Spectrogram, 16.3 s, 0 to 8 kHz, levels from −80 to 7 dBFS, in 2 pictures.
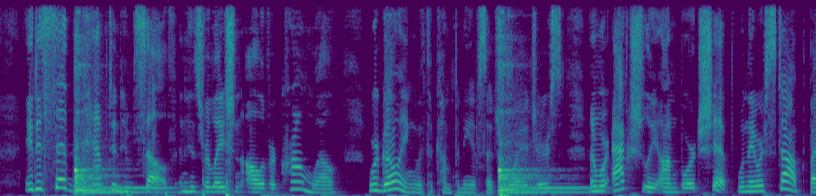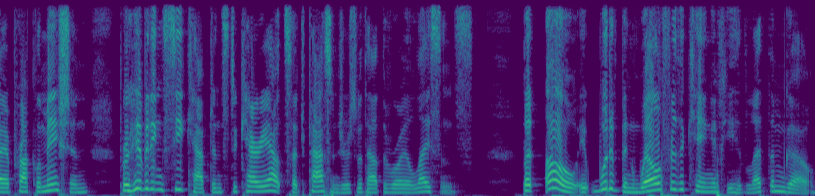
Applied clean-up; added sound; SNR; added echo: classical method log-MMSE.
